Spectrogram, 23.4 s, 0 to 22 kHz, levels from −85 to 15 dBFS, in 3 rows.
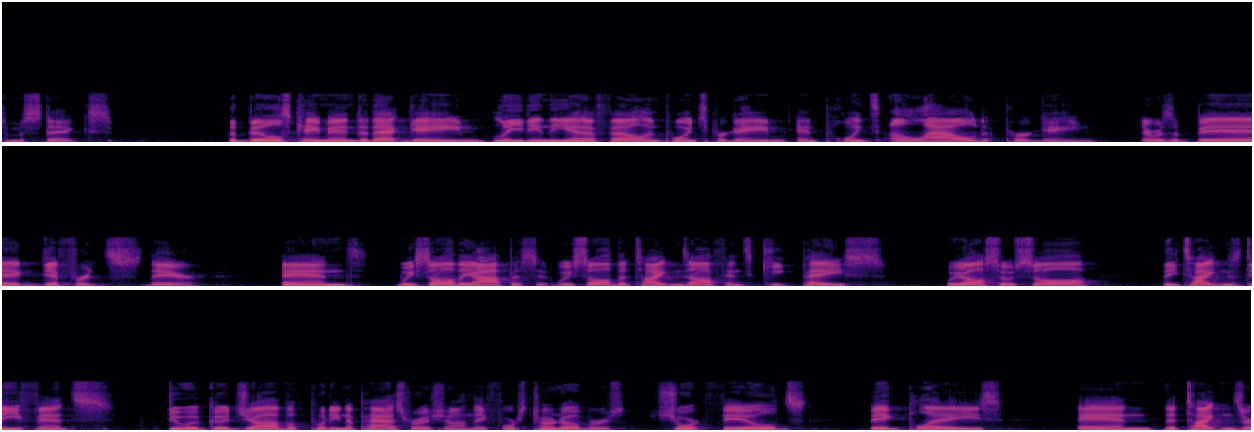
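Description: The speech carries no technical faults, with only the room's own background noise faintly present at about 45 dB below the voice level.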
